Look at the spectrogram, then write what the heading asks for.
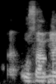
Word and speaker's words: उसामा: है, ओ नहीं होता, उसामा के स्पेलिंग ओ से नहीं होने चाहिए, यू से होने चाहिए, क्योंकि ये लफ्ज है उसामा, हम अलिफ यानी कहते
